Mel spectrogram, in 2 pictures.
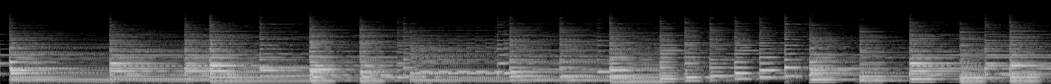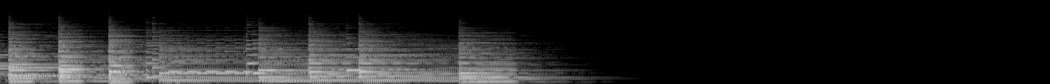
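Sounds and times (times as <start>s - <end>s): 
wedding march music: 0.2s - 16.0s.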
